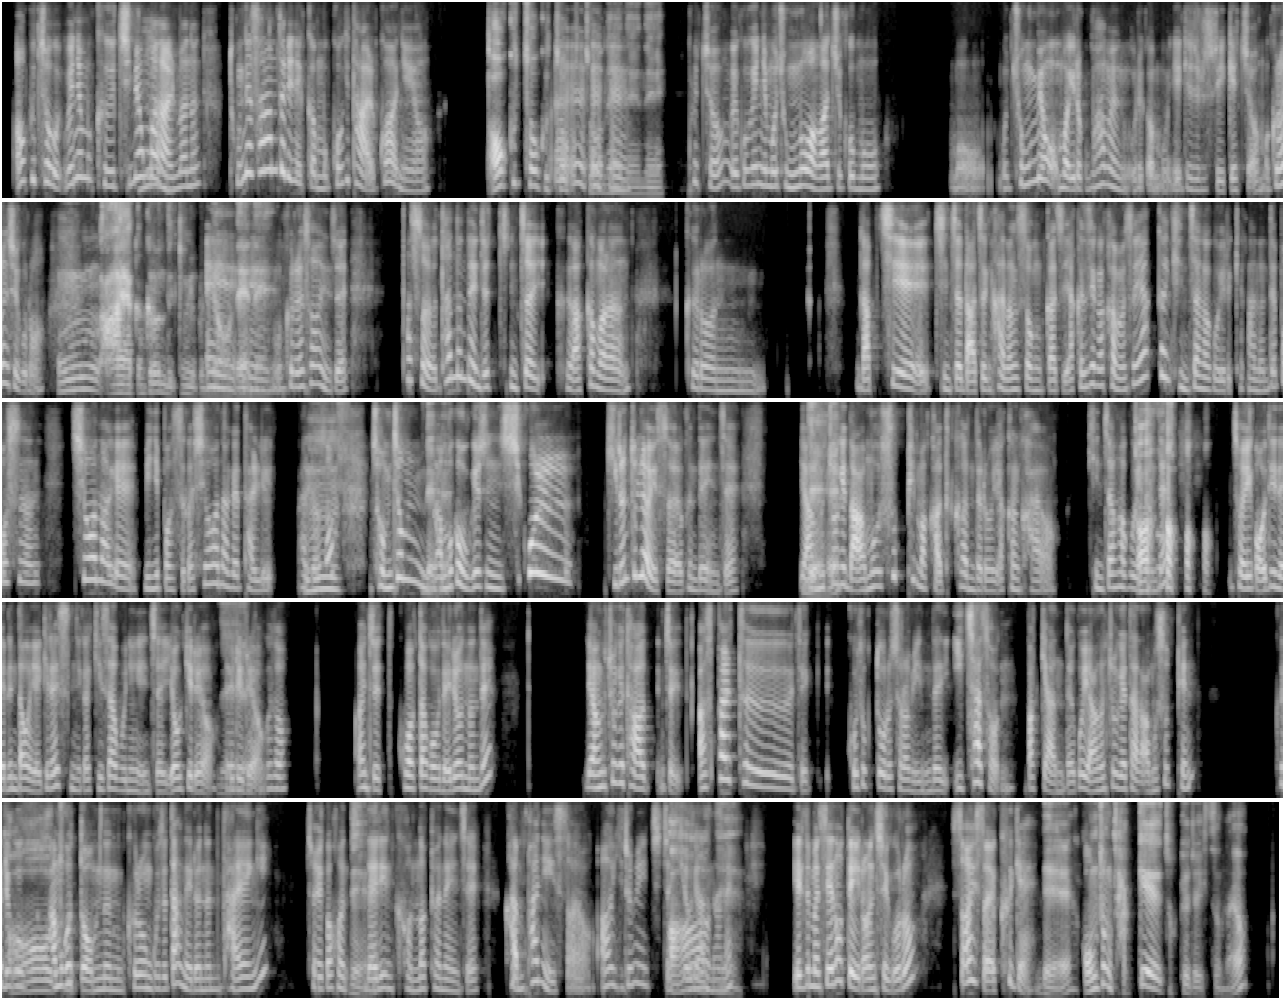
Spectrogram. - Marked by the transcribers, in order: other background noise; laugh; tapping
- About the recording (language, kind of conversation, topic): Korean, podcast, 관광지에서 우연히 만난 사람이 알려준 숨은 명소가 있나요?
